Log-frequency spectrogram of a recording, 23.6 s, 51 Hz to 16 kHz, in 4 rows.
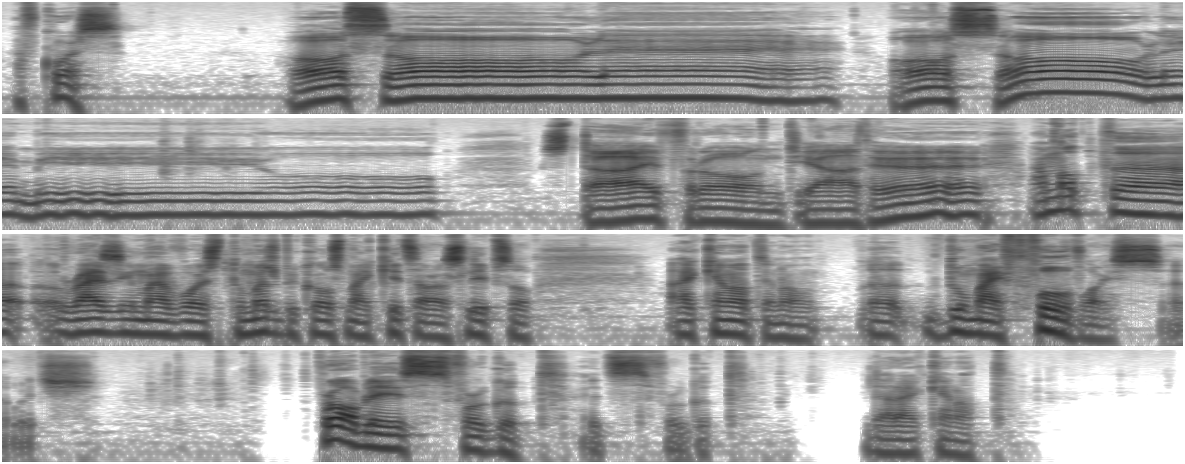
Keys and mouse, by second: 6.6 ctrl+z, 12.7 g, 13.1 ], 13.3 ], 18.7 x, 21.4 alt+q.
